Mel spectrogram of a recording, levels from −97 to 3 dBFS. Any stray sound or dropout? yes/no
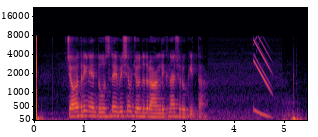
yes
